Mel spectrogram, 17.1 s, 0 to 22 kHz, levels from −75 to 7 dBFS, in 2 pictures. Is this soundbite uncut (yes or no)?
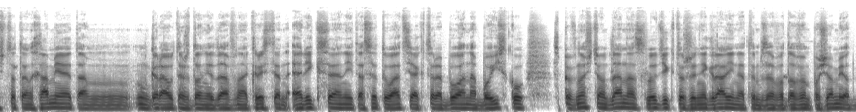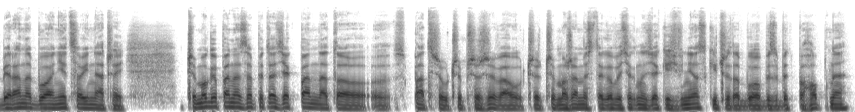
yes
